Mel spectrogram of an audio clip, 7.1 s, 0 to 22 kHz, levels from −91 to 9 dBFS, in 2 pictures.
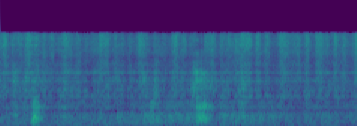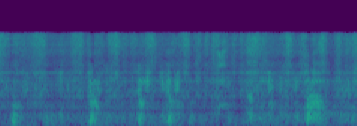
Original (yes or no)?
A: no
